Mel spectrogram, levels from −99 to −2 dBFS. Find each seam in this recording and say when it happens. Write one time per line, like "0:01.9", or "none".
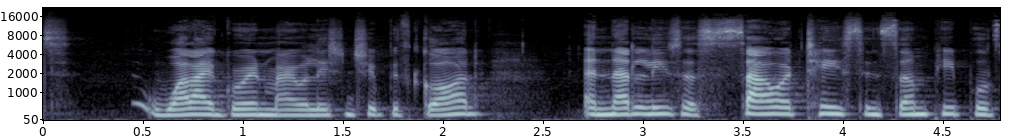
none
